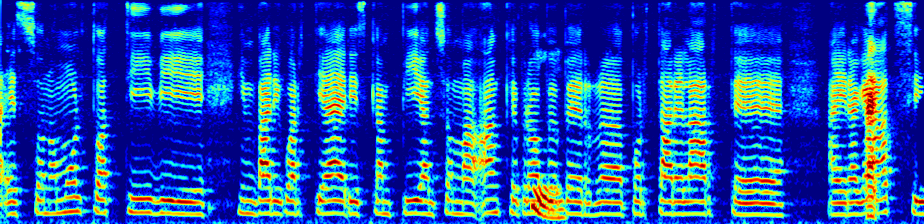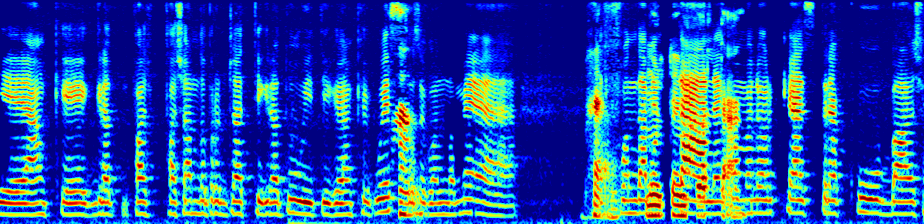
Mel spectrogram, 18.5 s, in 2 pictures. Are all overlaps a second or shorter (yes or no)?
no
